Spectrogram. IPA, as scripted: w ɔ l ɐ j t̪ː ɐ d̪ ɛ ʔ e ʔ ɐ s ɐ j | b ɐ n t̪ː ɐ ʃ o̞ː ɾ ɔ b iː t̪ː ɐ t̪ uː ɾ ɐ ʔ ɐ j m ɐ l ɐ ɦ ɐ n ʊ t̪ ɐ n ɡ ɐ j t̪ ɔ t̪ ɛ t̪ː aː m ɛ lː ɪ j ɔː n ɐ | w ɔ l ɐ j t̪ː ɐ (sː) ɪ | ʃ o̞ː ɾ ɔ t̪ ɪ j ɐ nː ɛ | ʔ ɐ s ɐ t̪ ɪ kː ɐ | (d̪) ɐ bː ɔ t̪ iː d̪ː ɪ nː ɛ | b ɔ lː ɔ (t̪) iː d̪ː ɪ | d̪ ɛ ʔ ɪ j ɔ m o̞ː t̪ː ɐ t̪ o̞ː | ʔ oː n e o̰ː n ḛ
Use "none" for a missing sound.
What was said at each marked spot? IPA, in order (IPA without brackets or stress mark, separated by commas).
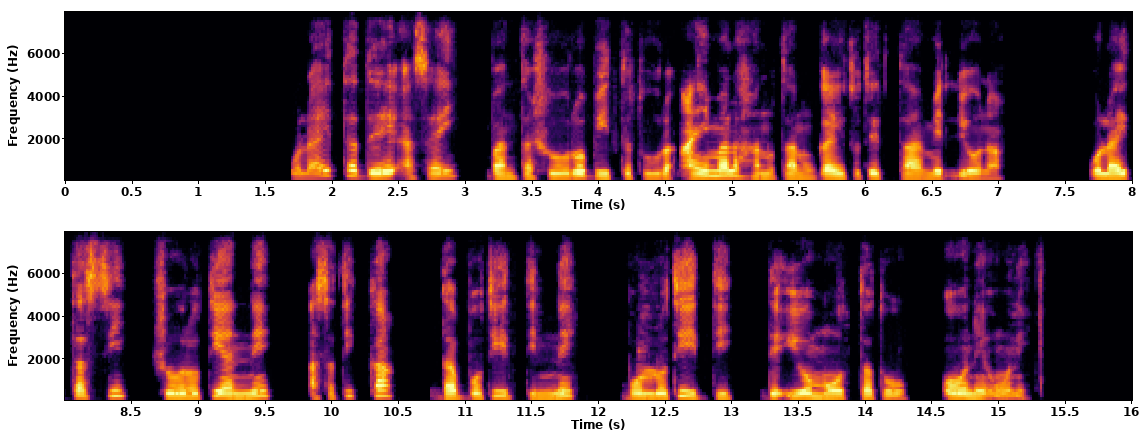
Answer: sː, d̪, t̪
